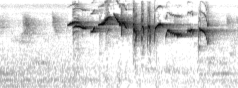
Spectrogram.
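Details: Wild-type song of an Oriental magpie-robin, used to stimulate freshly caught birds: two soft short notes, then a loud continuous stream of varied whistles, sweeping slides and rapid clipped notes lasting about three seconds, with nothing else audible.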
